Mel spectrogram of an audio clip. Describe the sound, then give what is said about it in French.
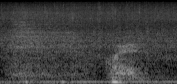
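Bacon sizzling in a frying pan makes a dense, steady crackling hiss with fine popping throughout, with a faint low hum beneath and one slightly louder burst partway through. “j'aime ça le bruit, le grésillement du bacon sur la poêle”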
